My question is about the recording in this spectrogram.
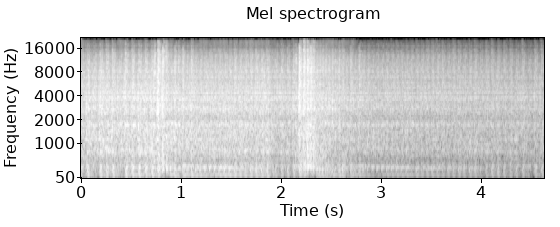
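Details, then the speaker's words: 2003 Honda CRF230F after carburetor rebuild, idle screw adjusted, choke off, not yet warmed up: fast single-cylinder idle about four pulses a second, slightly uneven and slow to settle; hanging idle, mixture still slightly lean. "has a little bit of a hangy idle, which means it's still a little bit lean, but we'll let it warm up."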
